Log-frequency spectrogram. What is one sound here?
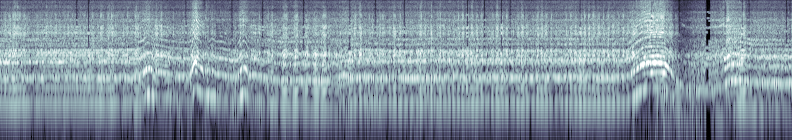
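Small drone propellers whine steadily, rising in pitch in brief surges.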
